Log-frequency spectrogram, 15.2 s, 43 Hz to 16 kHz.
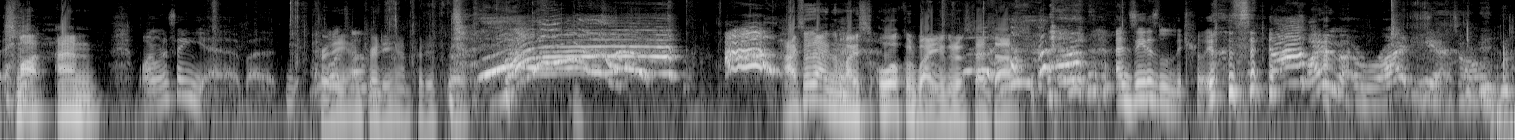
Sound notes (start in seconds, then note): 4.7 girls screaming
